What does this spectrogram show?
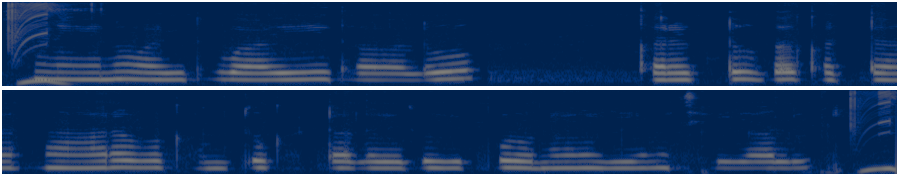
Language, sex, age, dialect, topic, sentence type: Telugu, female, 18-24, Southern, banking, question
